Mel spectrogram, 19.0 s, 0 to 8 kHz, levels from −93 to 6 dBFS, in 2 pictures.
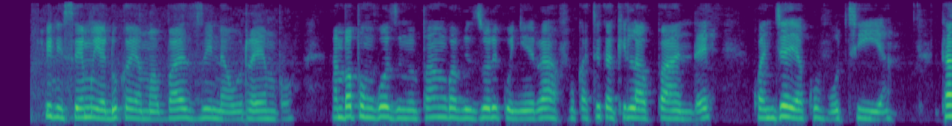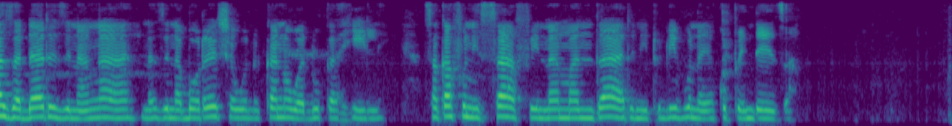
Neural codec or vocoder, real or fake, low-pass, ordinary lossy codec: none; real; 7.2 kHz; Opus, 64 kbps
